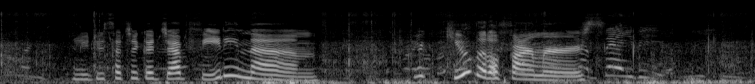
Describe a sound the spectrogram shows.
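Goats bleat loudly with a wavering cry.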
